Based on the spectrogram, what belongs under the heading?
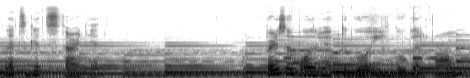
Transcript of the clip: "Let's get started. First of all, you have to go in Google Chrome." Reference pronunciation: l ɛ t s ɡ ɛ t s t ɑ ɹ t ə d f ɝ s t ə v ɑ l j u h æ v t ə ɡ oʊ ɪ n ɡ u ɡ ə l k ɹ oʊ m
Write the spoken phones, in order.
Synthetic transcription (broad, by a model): l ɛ t s ɡ ɛ t s t ɑ ɹ t ə d p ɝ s ə p ɑ l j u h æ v t ə ɡ oʊ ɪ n ɡ u ɡ ə l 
